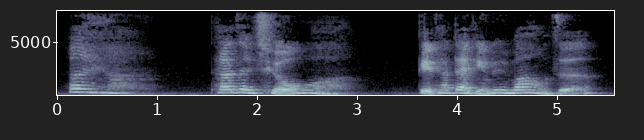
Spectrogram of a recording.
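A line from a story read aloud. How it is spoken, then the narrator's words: Amused, meaningful. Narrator (Chinese): 柳丽艳……笑眼中带有意味深长地说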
